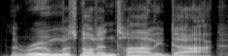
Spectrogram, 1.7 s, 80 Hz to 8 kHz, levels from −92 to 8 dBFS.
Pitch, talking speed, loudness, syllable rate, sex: 105 Hz, 210 wpm, -15 LUFS, 5.9 syllables/s, male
